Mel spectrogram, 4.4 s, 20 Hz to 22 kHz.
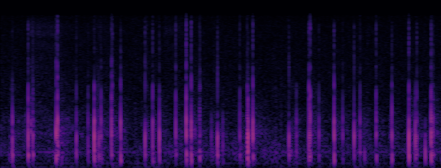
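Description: Long fingernails on both hands tap and scratch the plastic, gel-bead-filled front of a panda gel bead eye mask resting on a wooden table. About 28 quick, dry clicky taps come in an irregular rhythm, each crisp and bright with no ring, over a faint scratchy rustle.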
